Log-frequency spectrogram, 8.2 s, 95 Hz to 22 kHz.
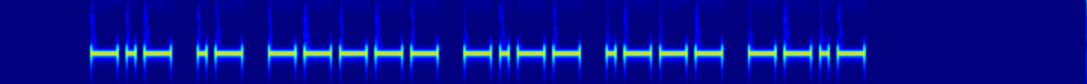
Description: Morse code, heard as a keyed tone, about 18 wpm, 700 Hz. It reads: KA0YJQ
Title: Speed Racing - USA Call Signs 15wpm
